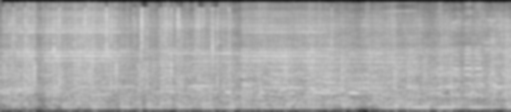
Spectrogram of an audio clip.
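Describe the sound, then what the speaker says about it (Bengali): A crowd claps together at an outdoor BNP political rally at Shamgram High School, steady sustained applause mixed with crowd babble and some voices, close and fairly loud. "আমরা তাদেরকে করতালির মাধ্যমে শুভেচ্ছা এবং অভিনন্দন জানাই"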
